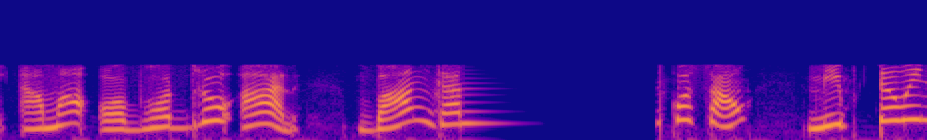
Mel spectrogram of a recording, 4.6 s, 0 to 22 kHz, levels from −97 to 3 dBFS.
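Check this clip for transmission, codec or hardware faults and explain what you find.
Two transmission faults affect this speech recording, both in its second half. The band limit at 4 kHz, which fits a G.711 mu-law call path at 64 kbps, is the normal character of that route.

From 2.32 to 3.32 s there is a long network dropout. The sound turns into a fading buzz or hiss, then about 0.6 s of silence before the speech resumes with a piece missing. The likely cause is that packets stopped arriving and the receiver's concealment ran out.

From 3.39 to 4.33 s the jitter buffer speed-up is audible: the speech runs about 8% fast at unchanged pitch and sounds hurried. After the gap, late audio piled up in the buffer, and the receiver trimmed roughly 70 ms in short pitch-period slices to catch up.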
